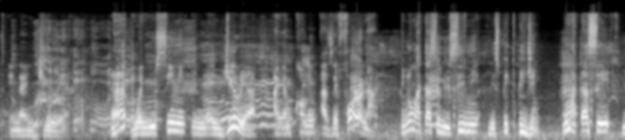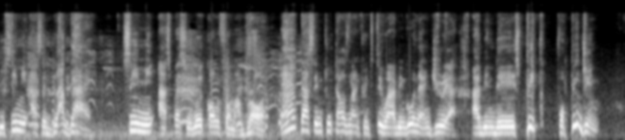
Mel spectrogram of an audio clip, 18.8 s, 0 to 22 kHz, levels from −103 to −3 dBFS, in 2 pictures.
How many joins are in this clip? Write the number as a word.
three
